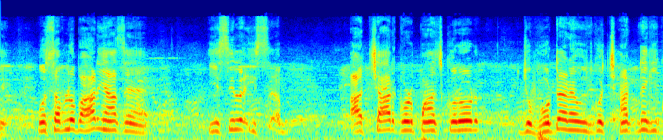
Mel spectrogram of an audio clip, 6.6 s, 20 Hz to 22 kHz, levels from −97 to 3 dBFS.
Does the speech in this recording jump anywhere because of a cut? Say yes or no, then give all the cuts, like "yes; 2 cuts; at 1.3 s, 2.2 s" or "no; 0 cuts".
no; 0 cuts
